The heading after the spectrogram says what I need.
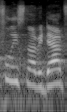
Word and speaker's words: Feliz Navidad: No, We would- Navidad, like a dad. Feliz 'Cause Navidad the is dad's the title of our capitalized. movie. No, I get so many people that are like, you're saying it wrong. I'm like, no, but the dad part, That's right, that's right.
